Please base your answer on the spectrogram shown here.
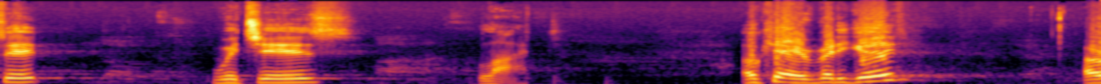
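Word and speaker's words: לוט: And then we've got the Holam Vav, sounds like, we pronounce it, which is Lot.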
